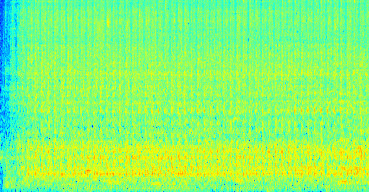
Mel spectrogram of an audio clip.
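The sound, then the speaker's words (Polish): A sewing machine stitches together a dog bed, its needle running in a fast, even mechanical rattle that holds a constant pace and loudness throughout, with no one talking. “Tak, zszywamy i co w środku?”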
